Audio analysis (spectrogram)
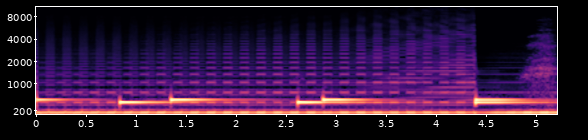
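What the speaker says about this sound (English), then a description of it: "Let me come up with a cool little bass sound for the key of D." A synthesized bass tone in the key of D holds steady, with several brief pitch dips and faint higher harmonics, ending with a short noisy flourish.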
